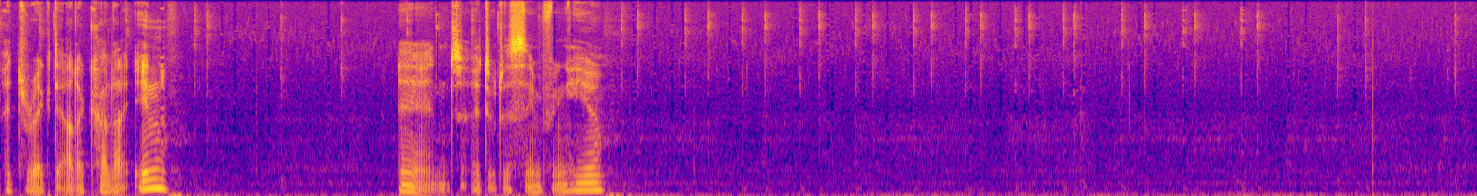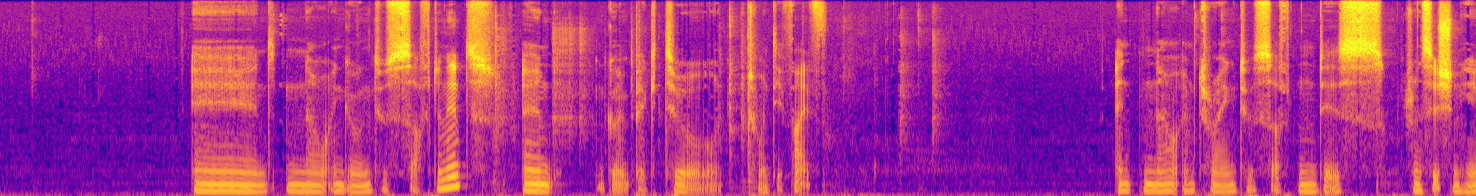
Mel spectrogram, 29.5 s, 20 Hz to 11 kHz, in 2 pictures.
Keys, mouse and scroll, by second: 2.8-4.1 middle drag, 4.1-5.4 drag, 5.4-6.2 middle drag, 6.2-12.9 drag, 12.9-13.4 scroll down 1, 13.4-14.1 middle drag, 14.1-14.5 scroll up 2, 14.5-17.5 middle drag, 17.5-18.3 drag, 18.3-19.6 middle drag, 19.6-22.6 drag, 22.8-23.9 middle drag, 23.9-26.9 drag.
